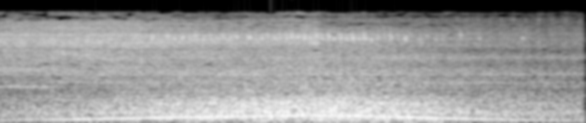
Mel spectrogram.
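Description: A car engine idling with the air conditioning switched on, a loud, close, steady drone whose pitch rises slightly and then sags back down as the idle speed dips, with no voices.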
